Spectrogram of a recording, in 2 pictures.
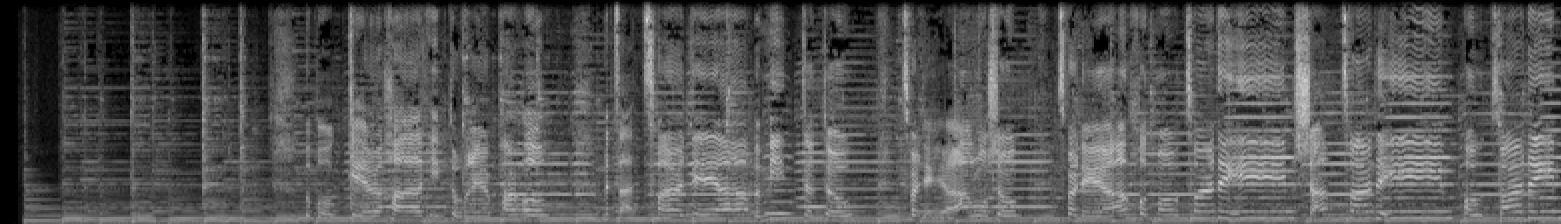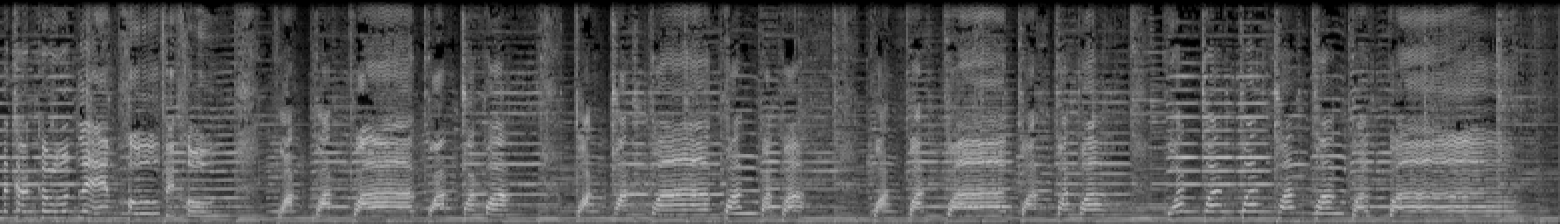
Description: vocals and violin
